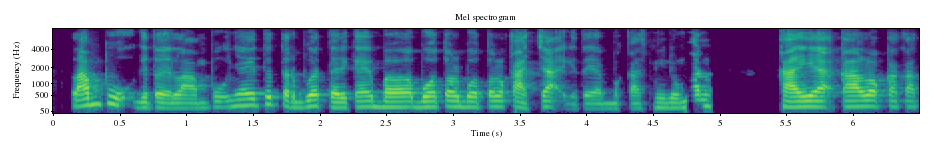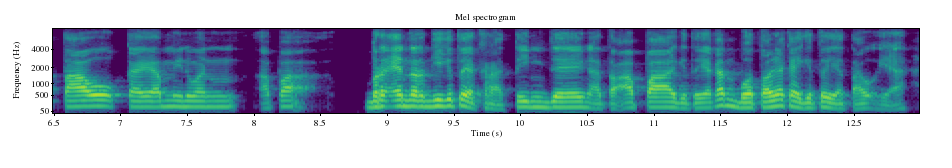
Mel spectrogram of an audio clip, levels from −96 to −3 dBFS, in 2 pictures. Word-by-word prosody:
lampu, 215 0 +2
gitu 140 - -2
ya, 130 - 0
lampunya 130 +7 -3
itu 190 +4 -1
terbuat 170 0 +1
dari 140 0 +3
kayak 155 +1 -1
ba 150 0 +4
botol-botol 155 0 +1
kaca, 160 - 0
gitu 115 - -17
ya, 120 - -5
bekas 120 0 -10
minuman. 140 +6 -4 0.6
Kayak, 155 0 +5
kalau 160 +1 +4
Kakak 155 -1 -6
tahu 165 +1 +4
kayak 155 -1 0
minuman, 155 -1 -5 0.2
apa, 165 +7 -5 0.4
berenergi, 170 +2 +3
gitu - - +1
ya, - - +1
Kratingdaeng, 145 +5 -2
atau 120 - -6
apa, 145 +1 +1
gitu 130 +1 -6
ya, 140 - -1
kan, 185 -2 +1
botolnya 145 +5 +4
kayak 135 -4 0
gitu - - +1
ya, 125 - -2
tahu 120 +1 -6
ya. 105 - -9
155 Hz, 170 wpm, -24 LUFS, 140-165 Hz, 0.6 s, Kayak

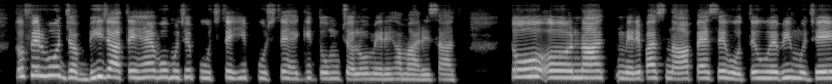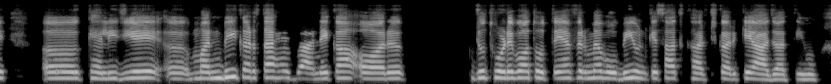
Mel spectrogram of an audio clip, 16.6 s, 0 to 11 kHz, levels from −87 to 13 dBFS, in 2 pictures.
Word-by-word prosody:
तो 315 - -1
फिर 345 +1 +3
वो 350 +1 +2
जब 245 -7 +1
भी 285 +6 +5
जाते 270 -2 +3
हैं, 275 +1 0
वो 275 0 -2
मुझे 270 +1 -2
पूछते 255 +1 -3
ही 255 +1 -2
पूछते 240 +1 -5
हैं 225 -1 -5
कि 250 - -6
तुम 230 0 -4
चलो 210 0 -3
मेरे 205 -1 -4
हमारे 200 -2 -4
साथ। 195 0 -7 0.6
तो 290 - -1 0.2
अ, 270 -1 +2
ना 265 0 +4 0.2
मेरे 230 0 0
पास 260 +1 -1
ना 225 -1 -1
पैसे 245 +2 0
होते 230 -2 -1
हुए 245 0 +2
भी 260 +2 +1
मुझे 245 0 +2
अ, - - -7 0.4
कह 240 0 0
लीजिए 240 +3 +2
अ, 220 -2 -5
मन 240 +1 +2
भी 285 +3 +5
करता 265 -1 +1
है 255 - -5
जाने 225 0 0
का, 250 +1 +1
और 225 -1 0 0.8
जो 260 +2 0
थोड़े 255 -1 +5
बहुत 260 0 +1
होते 240 0 +1
हैं, 250 - +2
फिर 255 -1 -1
मैं 255 +1 0
वो 235 -2 +1
भी 235 +4 +1
उनके 240 -1 -2
साथ 240 0 -2 0.2
ख़र्च 215 -3 -4
करके 225 +1 +1
आ 205 -2 +4
जाती 200 0 -3
हूँ। 195 -1 -4
245 Hz, 205 wpm, -19 LUFS, 225-260 Hz, 0.8 s, भी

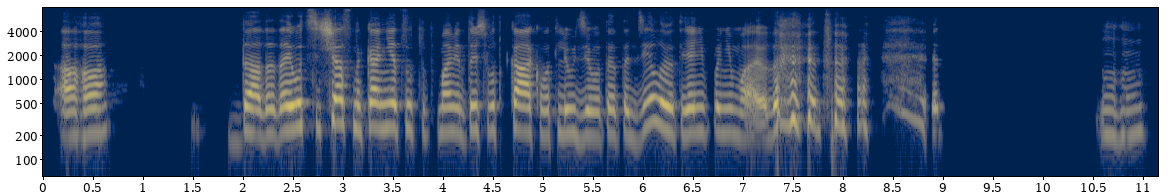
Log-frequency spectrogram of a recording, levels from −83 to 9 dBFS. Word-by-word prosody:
Ага. 205 +4 +1 1.1
Да-да-да. 215 +4 +2
И 235 - +10
вот 260 +1 +4
сейчас, 280 +3 +2
наконец, 250 0 +1
этот 235 -4 -10
момент. 225 -2 -3
То 240 - +1
есть 240 0 -4
вот 235 0 -6
как 230 -3 +3
вот 205 +1 -8
люди 215 -2 -4
вот 195 -1 -7
это 210 -1 -4
делают, 240 +4 +1
я 215 +1 +1
не 225 - -7
понимаю, 220 - -3
да, - - +5 0.3
это. 265 -3 -2 0.8
Эт 445 0 -7 1.6
Мгм. 205 +2 -14
225 Hz, 130 wpm, -20 LUFS, 210-250 Hz, 1.6 s, И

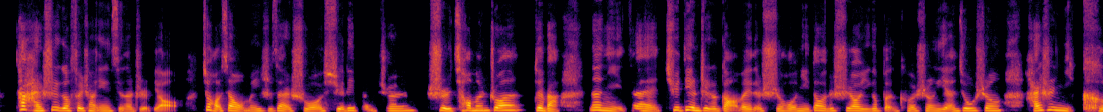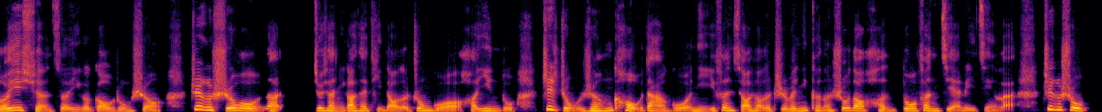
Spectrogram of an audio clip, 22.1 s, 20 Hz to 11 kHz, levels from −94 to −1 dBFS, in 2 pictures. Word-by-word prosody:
它 325 - +7
还 200 -11 +3
是 215 +7 -2
一 - - -1
个 215 0 +4
非 215 -1 +3
常 195 -2 -2
硬 180 0 -3
性 185 - -6
的 - - -3
指 - - -5
标。 - - 0 0.2
就 280 - +2
好 - - +3
像 200 0 +4
我 - - -1
们 170 - -6
一 185 - -2
直 185 0 -7
在 205 -4 +1
说 170 -3 -1
学 190 - 0
历 225 - 0
本 - - -11
身 205 +1 -4
是 210 -4 +3
敲 235 +5 +1
门 220 0 +1
砖， 240 +1 +4
对 235 - +7
吧？ 190 -5 +3 0.3
那 255 0 +2
你 210 -7 -1
在 200 -5 -1
去 255 - -1
定 250 -3 +3
这 215 -1 +1
个 185 - -1
岗 200 - +3
位 185 +1 +1
的 180 - -4
时 185 0 -4
候， 180 -1 -1
你 180 -2 -3
到 220 +2 +1
底 195 - -3
是 210 +1 -4
要 205 -1 +4
一 180 - -2
个 195 - -1
本 180 - -4
科 175 0 -5
生、 180 -2 -4
研 175 +2 -1
究 210 0 +2
生， 215 0 -1 0.2
还 215 - +3
是 265 +3 -1
你 225 -5 -1
可 180 +1 +3
以 245 +3 +3
选 200 - -2
择 165 - -3
一 155 - -6
个 165 - -2
高 155 0 0
中 165 +1 -7
生？ - - -2 0.3
这 330 -1 +3
个 265 - +4
时 220 -2 +4
候， 210 -4 +3
那 215 - +2 0.3
就 215 - +2
像 200 -4 +1
你 - - -8
刚 185 +2 +4
才 195 -2 -1
提 190 - -11
到 - - +1
的 - - -2
中 215 0 0
国 - - +1
和 - - -3
印 185 -1 -2
度， - - -6 0.3
这 320 -4 +5
种 215 -5 0
人 195 +3 +2
口 - - +2
大 205 -6 +2
国， 180 0 -3
你 170 -4 -4
一 195 - -2
份 225 +1 0
小 210 - +2
小 205 - -1
的 175 - -1
职 175 -1 -4
位， 195 0 0
你 210 +3 -2
可 220 -1 -4
能 200 - -4
收 225 +1 +1
到 220 -2 +4
很 210 -1 -5
多 200 +1 +3
份 205 -5 0
简 185 - -3
历 110 +1 -6
进 160 - -9
来， - - -4 0.3
这 330 - +3
个 290 - +2
时 265 - -2
候， 215 -4 +5
200 Hz, 315 characters per minute, -22 LUFS, 180-220 Hz, 0.3 s, 它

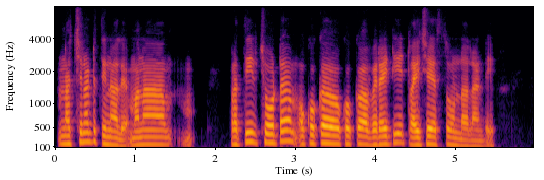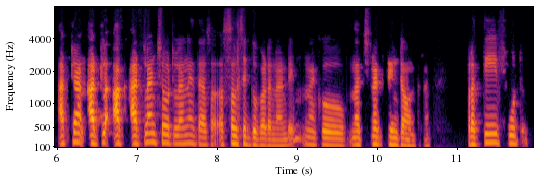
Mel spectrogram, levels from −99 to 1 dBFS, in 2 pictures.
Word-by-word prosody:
నచ్చినట్టు 195 +6 0
తినాలి. 140 -6 +1
మన 140 +1 +1 1.1
ప్రతి 150 +7 +1 0.2
చోట 180 0 +3 0.3
ఒక్కొక్క 170 +3 -1 0.2
ఒక్కొక్క 160 +1 -1 0.2
వేరైటీ 155 +4 +2
ట్రై 140 -1 +4
చేస్తూ 155 -1 +1
ఉండాలండి. 115 -4 -4 0.6
అట్లా 195 +5 +1 0.2
అట్లా 180 +3 0 0.3
అట్లాంటి 185 +3 -1
చోట్లనే 170 -1 -2 0.2
అస 140 - -10 0.2
అసలు 160 +2 0
సిగ్గుపడనండి. 130 -5 -3 0.2
నాకు 140 0 -2 0.4
నచ్చినట్టు 150 +2 -3
తింటా 135 -2 0
ఉంటాను. 120 +1 -17 0.5
ప్రతి 150 +5 0 0.2
ఫుడ్ 165 0 -4
155 Hz, 120 wpm, -23 LUFS, 140-170 Hz, 1.1 s, ట్రై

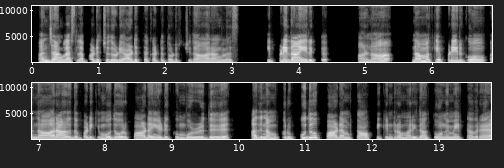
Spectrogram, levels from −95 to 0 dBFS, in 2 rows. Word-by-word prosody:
5ங் 300 +6 +4
கிளாஸ்ல 260 -4 +2
படிச்சதோடய, 210 -1 0
அடுத்த 250 +5 -2
கட்டத் 205 -2 -7
தொடர்ச்சி 190 +1 -8
தான், 230 -1 0
6ங் 195 -1 -1
கிளாஸ். 180 +1 -5 0.5
இப்படி 310 +7 +4
தான் 315 -1 +9
இருக்கு. 215 - -2 0.6
ஆனா, 180 0 -1 0.6
நமக்கு 270 +3 +3
எப்படி 315 +6 +2
இருக்கும். 260 0 +1 0.2
அந்த 210 0 -2 0.2
6வது 280 0 +3
படிக்கும்போது 225 +3 -3
ஒரு 225 - -1
பாடம் 225 +4 +1
எடுக்கும்பொழுது, 215 -3 -2 0.6
அது 235 +2 -1
நமக்கு 220 -2 -4
ஒரு 205 - -2
புது 310 +5 +2 0.2
பாடம். 235 0 +2 0.2
டாப்பிக் 225 +2 -3
குன்ற 210 -3 -4
மாரி 195 0 -2
தான் 240 -1 -3
தோணுமே 215 -2 -3 0.2
தவர, 175 -1 -5
225 Hz, 145 wpm, -20 LUFS, 205-250 Hz, 0.6 s, தான்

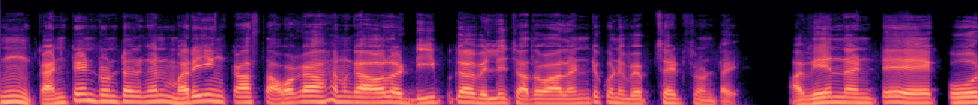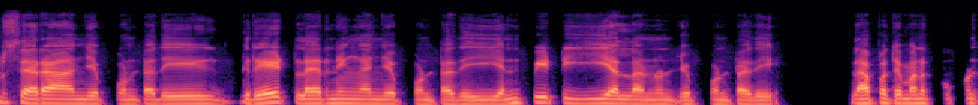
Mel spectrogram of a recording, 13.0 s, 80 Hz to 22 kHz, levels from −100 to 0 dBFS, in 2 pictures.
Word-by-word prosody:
హ్మ్. 175 -2 +2
కంటెంట్ 160 - +2
ఉంటది 180 -1 +1
కానీ, 185 0 0
మరి 145 +5 +4
ఇంకాస్త 165 -2 +1
అవగాహన 180 +5 +2
కావాల 160 +1 +6
డీప్‌గా 160 +4 +1
వెళ్లి 135 +2 0
చదవాలంటే 130 +3 +1
కొన్ని 150 -4 -3
వెబ్‌సైట్స్ 135 0 -4
ఉంటాయి. 105 - -7 0.4
అవి 115 +5 0
ఏందంటే 155 -1 0 0.4
కోర్స్ఎరా 150 -4 +3
అని 120 0 -3
జెప్పి 120 0 -6
ఉంటది, 115 +1 -3 0.5
గ్రేట్ 145 +5 +3
లెర్నింగ్ 125 0 0
అని 120 - -5
జెప్పి 115 0 -6
ఉంటది, 110 0 -4 0.2
ఎన్‌పీటీఈఎల్ 130 -3 -1
అని 115 0 -5
జెప్పి 110 +1 -8
ఉంటది, 110 0 -3 0.6
లేకపోతే 130 +1 +2
మనకు 130 -1 -2
ఇప్పుడు 140 -1 -9
135 Hz, 145 wpm, -23 LUFS, 120-160 Hz, 0.6 s, కావాల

